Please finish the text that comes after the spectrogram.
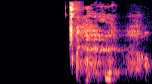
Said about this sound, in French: Je suis Désolée pour la toux.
